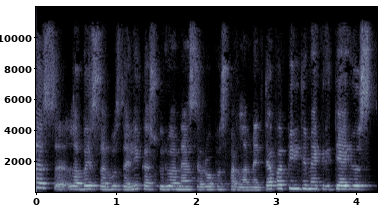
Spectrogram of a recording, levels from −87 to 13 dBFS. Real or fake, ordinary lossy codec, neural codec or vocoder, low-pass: real; MP3, 96 kbps; none; 10.8 kHz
